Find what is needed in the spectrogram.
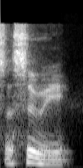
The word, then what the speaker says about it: Asui: One that he had been reported he visited last week, 19-year-old Italian, Elise Asui. Is that anywhere close to the pronunciation? – Yes, Asui, or at least so they tell me in the Italian commentary.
